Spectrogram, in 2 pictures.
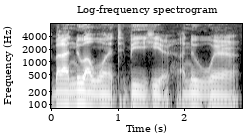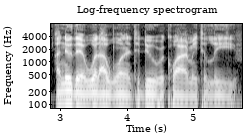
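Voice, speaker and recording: Gravelly Southern man telling stories. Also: deep voice, moderate pace. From North Carolina, US. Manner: profane, animated storytelling. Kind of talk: casual podcast chat.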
